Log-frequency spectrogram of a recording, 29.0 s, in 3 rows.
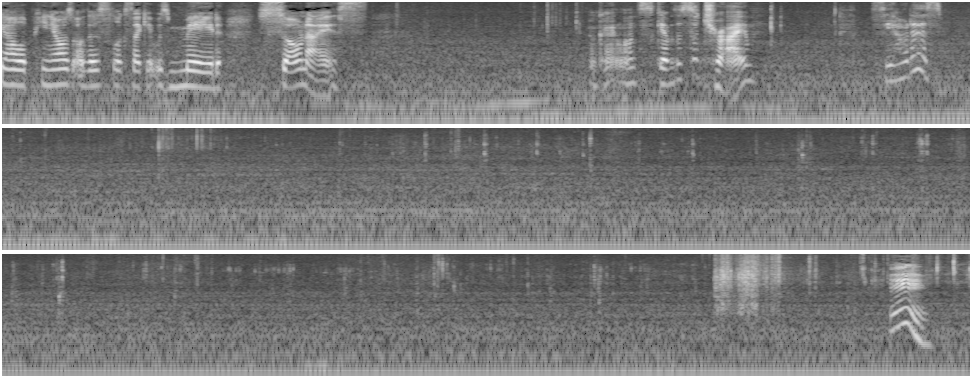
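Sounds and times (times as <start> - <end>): low hum inside car: 0.0 - 29.0
person chewing crunchy food: 9.7 - 29.0.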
